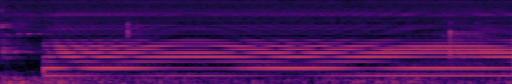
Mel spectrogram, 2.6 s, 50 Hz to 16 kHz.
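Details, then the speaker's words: Morningstar SunGuard SG4 PWM solar charge controller on a battery with a 12 W amorphous panel, constant frequency with pulse width varying 0-100%; clean steady electronic tone starts abruptly with phaser-like shimmer. Normal PWM regulation tone. "a varying pulse width sounds like it's a phaser I used to call it a phaser with a pH so that's pulse width modulation in sound"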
